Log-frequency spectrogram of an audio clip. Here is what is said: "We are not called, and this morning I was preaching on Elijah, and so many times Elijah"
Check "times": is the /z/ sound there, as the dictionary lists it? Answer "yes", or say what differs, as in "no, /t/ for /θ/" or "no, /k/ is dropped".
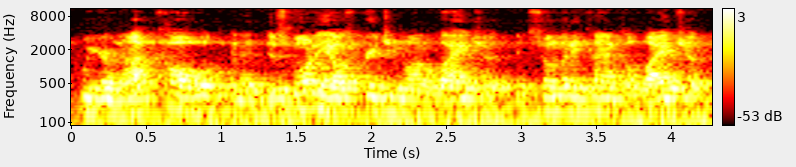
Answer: yes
